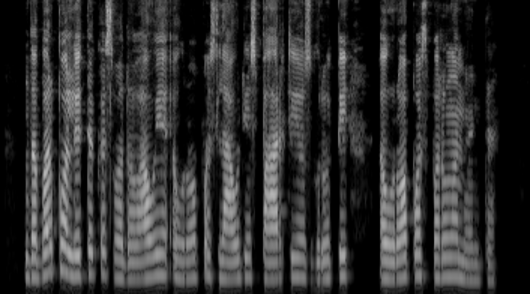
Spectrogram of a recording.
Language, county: Lithuanian, Alytus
